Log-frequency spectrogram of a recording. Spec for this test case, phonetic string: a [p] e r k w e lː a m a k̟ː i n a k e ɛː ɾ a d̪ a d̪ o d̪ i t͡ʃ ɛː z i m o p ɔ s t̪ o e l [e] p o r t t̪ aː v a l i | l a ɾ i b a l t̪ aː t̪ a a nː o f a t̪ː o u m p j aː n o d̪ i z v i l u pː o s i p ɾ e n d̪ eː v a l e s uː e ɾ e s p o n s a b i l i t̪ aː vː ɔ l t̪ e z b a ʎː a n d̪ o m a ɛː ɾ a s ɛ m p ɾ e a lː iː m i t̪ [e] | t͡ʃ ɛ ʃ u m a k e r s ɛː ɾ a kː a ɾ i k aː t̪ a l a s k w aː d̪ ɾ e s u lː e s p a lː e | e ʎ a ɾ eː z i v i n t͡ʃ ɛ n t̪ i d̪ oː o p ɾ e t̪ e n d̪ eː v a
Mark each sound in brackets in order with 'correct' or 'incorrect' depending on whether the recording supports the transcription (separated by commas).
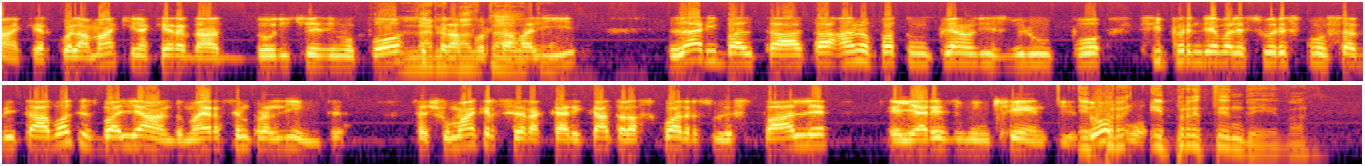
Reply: incorrect, incorrect, correct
